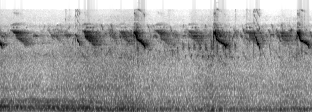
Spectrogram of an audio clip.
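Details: Oriental white-eye female in breeding condition calling the male, giving high, thin descending chirps repeated about every one and a half seconds, softer twitters in between, with a faint low hum beneath.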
